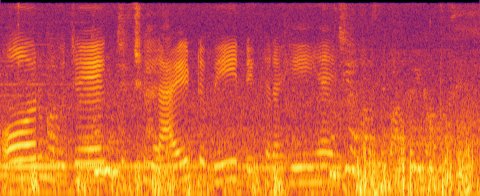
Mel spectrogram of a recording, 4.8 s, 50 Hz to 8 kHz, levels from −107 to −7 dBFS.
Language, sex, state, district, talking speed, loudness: Hindi, female, Madhya Pradesh, Dhar, 100 wpm, -17 LUFS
